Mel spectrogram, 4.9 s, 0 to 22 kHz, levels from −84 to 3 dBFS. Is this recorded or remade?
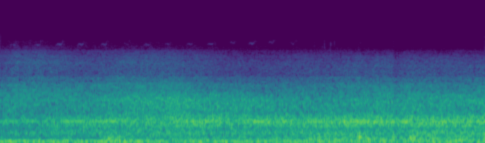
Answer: recorded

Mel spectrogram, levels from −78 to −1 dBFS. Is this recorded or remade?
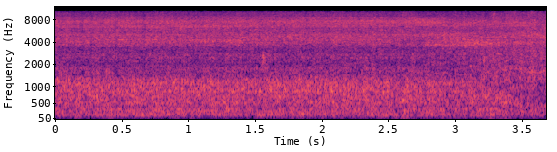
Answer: recorded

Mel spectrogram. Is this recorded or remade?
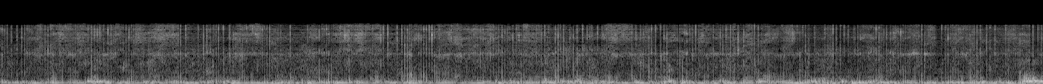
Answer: remade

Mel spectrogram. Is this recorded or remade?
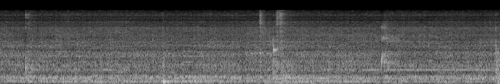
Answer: remade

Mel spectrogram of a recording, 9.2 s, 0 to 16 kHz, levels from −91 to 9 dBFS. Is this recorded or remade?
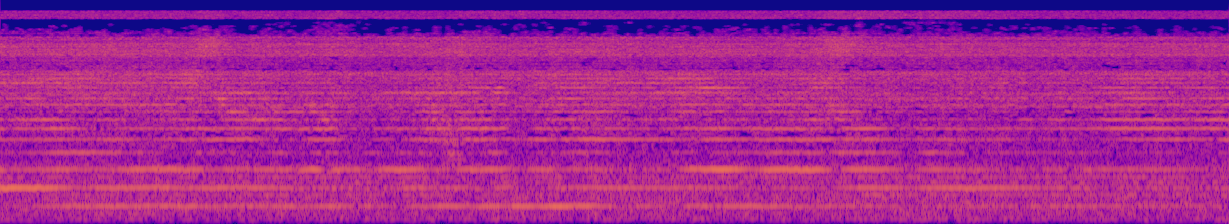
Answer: remade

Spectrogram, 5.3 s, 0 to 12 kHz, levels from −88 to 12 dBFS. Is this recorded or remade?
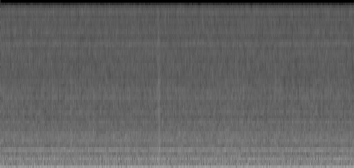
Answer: remade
